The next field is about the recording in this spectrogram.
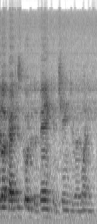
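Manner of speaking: ordinary delivery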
